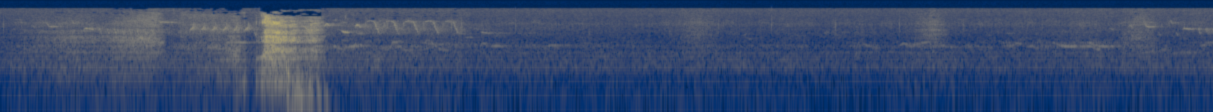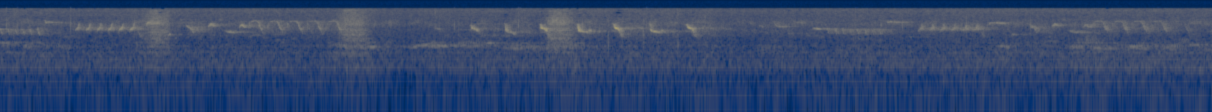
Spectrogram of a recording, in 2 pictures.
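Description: Small birds chirping and singing in repeated short trills over steady outdoor background noise. A brief loud burst of noise comes about three seconds in, and faint knocks sound now and then.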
